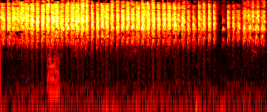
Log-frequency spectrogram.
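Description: Common myna chicks begging with harsh, rapid rasping calls, a fast continuous scratchy chatter that breaks off briefly near the end. A short human voice sounds about a second in.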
